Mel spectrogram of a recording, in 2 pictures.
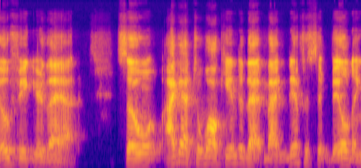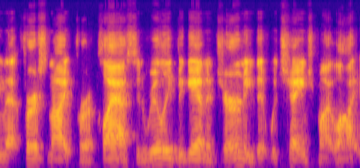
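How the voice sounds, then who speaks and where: Speaking in a Southern US accent, a man at a medium pitch has a bright, sharp tone. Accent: southern drawl. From Mississippi. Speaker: college administrator. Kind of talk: ceremony speech. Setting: recorded video address.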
